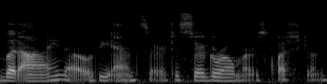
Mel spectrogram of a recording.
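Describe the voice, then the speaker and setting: In a put-on character voice, a woman speaks croakily at medium pitch and a fairly slow pace. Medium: read story. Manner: cool, certain, blunt.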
